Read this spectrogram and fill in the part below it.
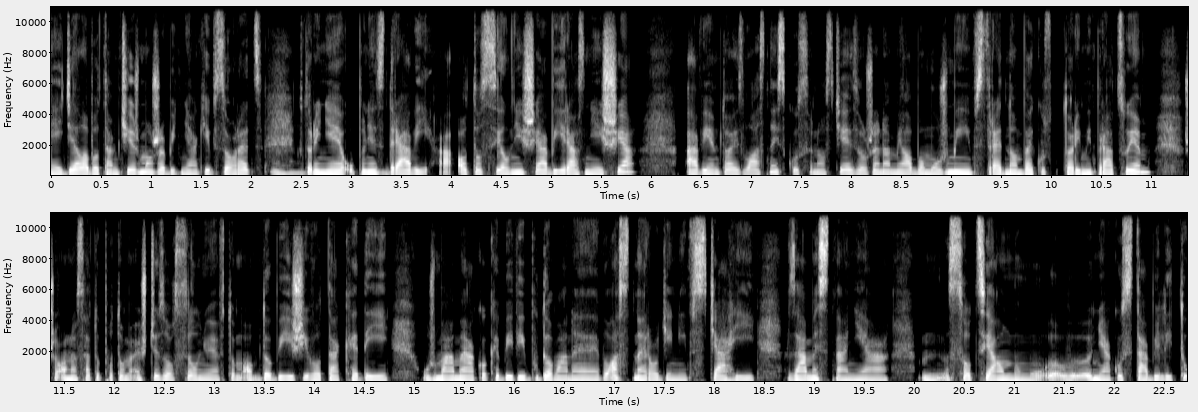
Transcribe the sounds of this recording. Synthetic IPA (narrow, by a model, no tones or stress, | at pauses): ɛjɟɛlɛbɔt̪amcɪɛʒmʊɔʒɛbiɟɲɛakiːvzɔɾɛt͡skt̪ɔɾiːɲɪɛjɛʔṵːpl̩ɲɛzd̪ɾaʋiːa̰ʔɔt̪ɔsilɲɛjʃɪaːʋiːɾazɲɛjʃɪaʔaʋɪɛmt̪ɔajzʋlast̪nɛjskuːsɛnɔsciajzɔʒɛnamialɛbɔmuʒmifst̪ɾɛd̪nɔmʋɛkusk̚t̪ɔɾiːmipɾʔat͡sujɛmʒ̥ɛ̰ʔɔnɔsat̪upɔt̪ɔmɛ̰ʃcɛzɔsilɲujɛft̪ɔmʔɔ̰bd̪ɔbiːʒiʋɔt̪akʰɛd̪iuʒmaːmɛakɔkɛbiʋibud̪ɔʋanɛːʋlast̪nɛːɾɔɟinifscaɦizamɛst̪naɲɪa | sɔt͡siaːlnuɲɛakuːst̪abilit̪u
